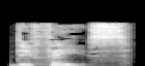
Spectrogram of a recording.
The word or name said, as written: deface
